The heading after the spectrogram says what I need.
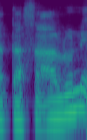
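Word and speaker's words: يتساءلون: kita ke how-nya gitu Bagaimana cara bacanya ketika nun mati ketemu ini gitu ketika Mad ini Mad yang ada di huruf mad yang ada di surah Annaba misal Amma yatasalun yatasaalun Nah ini yatasaalun nih apa Mat apa Nah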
